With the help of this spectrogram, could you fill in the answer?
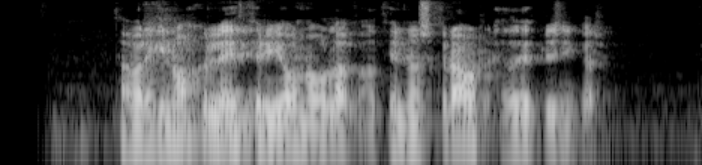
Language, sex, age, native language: Icelandic, male, 40-49, Icelandic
